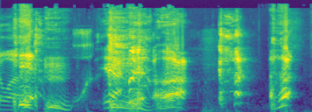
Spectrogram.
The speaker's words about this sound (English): Alright, everybody, like, just get the coughs out, and so we can just, you know, clear our throats.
